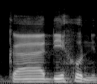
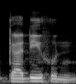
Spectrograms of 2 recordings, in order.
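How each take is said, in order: First: The first vowel is held long. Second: The first vowel is cut short. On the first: The speaker calls it right. "itu yang benar" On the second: The speaker calls it wrong. "K-nya dipendekkan"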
